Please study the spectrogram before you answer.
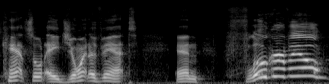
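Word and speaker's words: Pflugerville: a joint event and flugerville is that how you pronounce that is the p silent there's too many uh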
